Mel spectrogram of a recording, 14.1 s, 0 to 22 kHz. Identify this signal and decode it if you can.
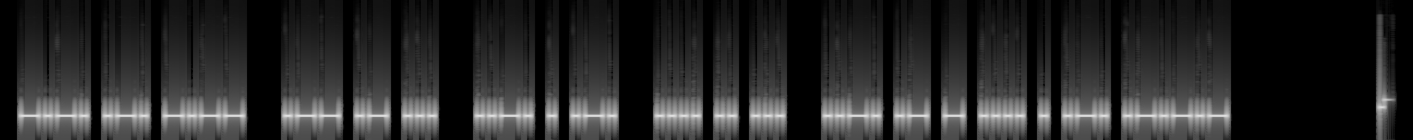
Morse code, heard as a keyed tone, about 20 wpm, 700 Hz. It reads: CRY WAS FER HIS FATHER.
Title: Sentences from Top 500 Words and Abbreviations 20wpm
